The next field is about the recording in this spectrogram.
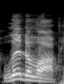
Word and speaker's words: Lindelof: I think it's Damian Lindelof is his name, the guy who made Lost. Is that how you say it? – Lindelof.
